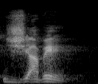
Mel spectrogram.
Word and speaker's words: Yahvé: Por cierto, la pronunciación es tan difícil que muchos teólogos no se han puesto de acuerdo en cuanto a la pronunciación exacta, pero se acepta que es Yahvé.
